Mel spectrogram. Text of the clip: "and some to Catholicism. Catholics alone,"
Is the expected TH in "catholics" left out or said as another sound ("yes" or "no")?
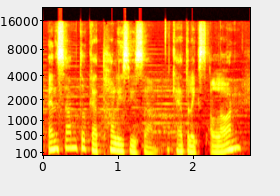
yes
